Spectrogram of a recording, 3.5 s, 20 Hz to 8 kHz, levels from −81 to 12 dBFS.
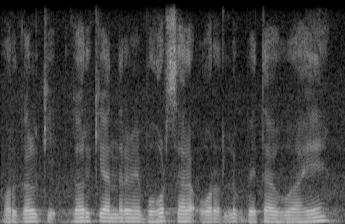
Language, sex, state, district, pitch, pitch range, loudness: Hindi, male, Arunachal Pradesh, Papum Pare, 130 Hz, 120-130 Hz, -17 LUFS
